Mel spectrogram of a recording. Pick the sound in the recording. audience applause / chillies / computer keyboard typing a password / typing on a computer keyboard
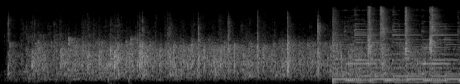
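audience applause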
